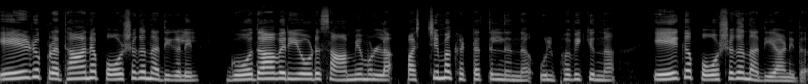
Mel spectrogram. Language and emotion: Malayalam, neutral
